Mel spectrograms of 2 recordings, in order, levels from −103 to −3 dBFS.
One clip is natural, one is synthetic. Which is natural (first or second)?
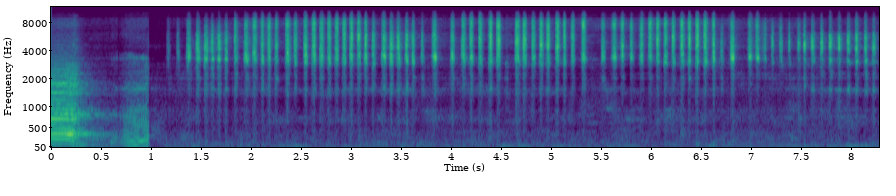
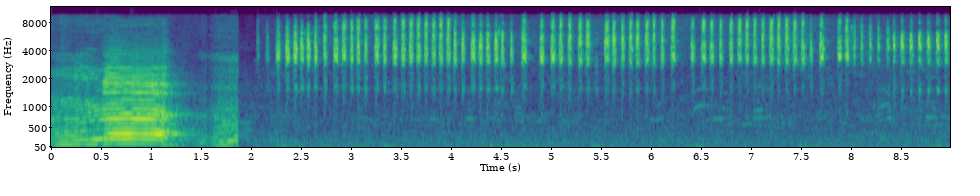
second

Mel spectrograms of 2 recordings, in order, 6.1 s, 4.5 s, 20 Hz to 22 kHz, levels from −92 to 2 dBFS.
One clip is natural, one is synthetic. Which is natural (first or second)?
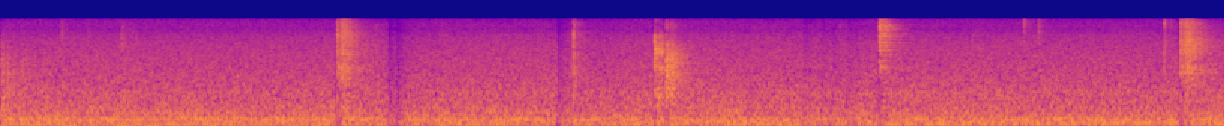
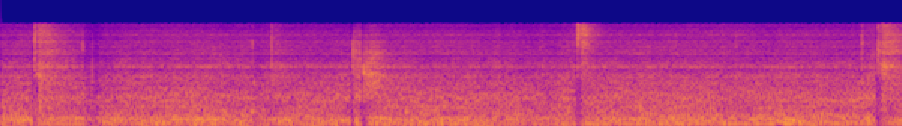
first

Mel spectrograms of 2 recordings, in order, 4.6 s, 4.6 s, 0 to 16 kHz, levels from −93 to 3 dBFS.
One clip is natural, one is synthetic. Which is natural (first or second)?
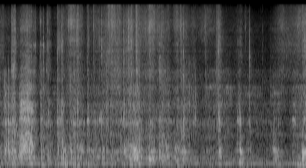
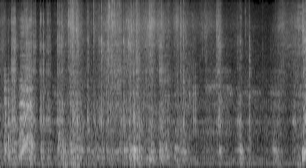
second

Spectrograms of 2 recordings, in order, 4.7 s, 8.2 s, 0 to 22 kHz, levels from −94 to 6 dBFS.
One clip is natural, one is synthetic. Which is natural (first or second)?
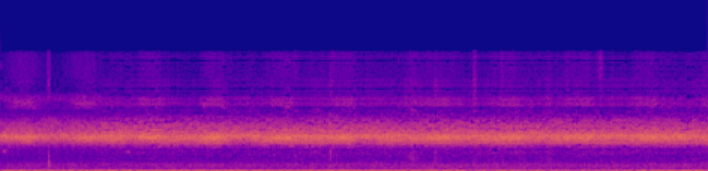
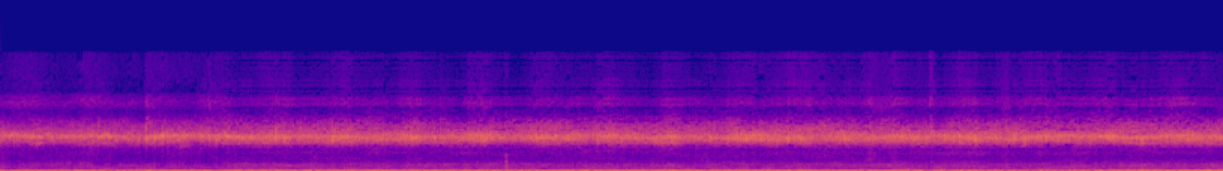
first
